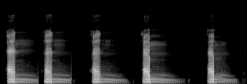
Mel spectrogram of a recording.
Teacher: تعريف الغنة: هي صوت يخرج من التجويف الأنفي الذي يسمى بالخيشوم، ويصاحب في اللغة العربية حرفي النون والميم مهما كان وضعهما، ويختلف طول زمنه باختلاف الحكم، بمعنى أن الغنة هي صفة، لازمة لحرف النون والميم.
